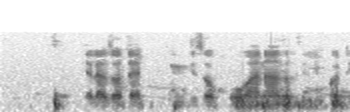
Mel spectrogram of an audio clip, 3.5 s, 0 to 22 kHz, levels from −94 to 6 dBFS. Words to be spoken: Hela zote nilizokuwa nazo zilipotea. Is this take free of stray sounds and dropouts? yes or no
yes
